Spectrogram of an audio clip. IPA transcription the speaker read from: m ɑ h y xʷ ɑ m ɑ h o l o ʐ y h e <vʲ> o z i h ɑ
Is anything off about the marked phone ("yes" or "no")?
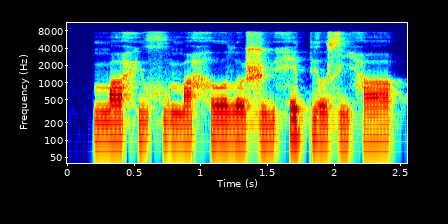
yes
